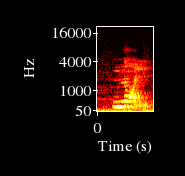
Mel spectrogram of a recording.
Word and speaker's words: ноль: Ноль. So we can pronounce it like this. Yes, so this apostrophe means that you have to make the sound, the last sound, smoother, okay? So it's ноль.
